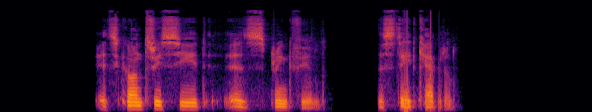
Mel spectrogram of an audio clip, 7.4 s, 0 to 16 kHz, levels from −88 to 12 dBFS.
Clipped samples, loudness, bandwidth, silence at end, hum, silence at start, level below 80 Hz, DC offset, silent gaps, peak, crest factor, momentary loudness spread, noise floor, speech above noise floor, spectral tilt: under 0.1%; -19 LUFS; 11.5 kHz; 1.75 s; none; 1.2 s; -50 dBFS; under 0.1%; 4.35-4.71 s; 0 dBFS; 22 dB; 15 LU; under -90 dBFS; over 71 dB; -4.5 dB/octave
